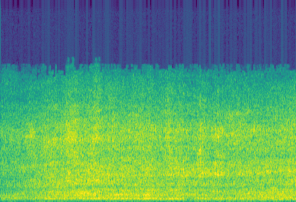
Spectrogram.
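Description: Sportsman late-model dirt race cars' engines running hard around the oval, a steady, slightly wavering engine drone over road-like noise.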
